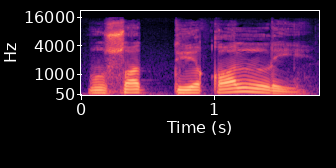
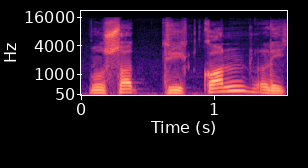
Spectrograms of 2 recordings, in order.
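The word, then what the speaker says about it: مُصَدِّقٌ لِ: Musoddiqolli. Jangan dibaca jelas atau idhar seperti contoh musdiqon li jangan.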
